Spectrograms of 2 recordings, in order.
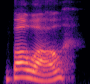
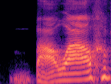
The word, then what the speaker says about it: Bowo: And I know a lot of people call it Bow Wow because I think when you first see the name, it's easy to pronounce it that way. But it's actually yes. a short form of Boss Women.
